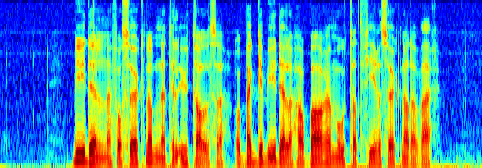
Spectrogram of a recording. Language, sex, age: Norwegian, male, 21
